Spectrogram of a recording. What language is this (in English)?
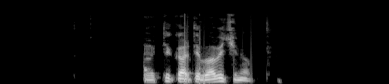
Laz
